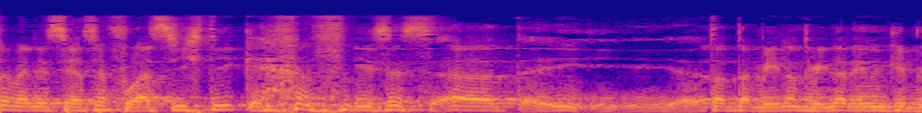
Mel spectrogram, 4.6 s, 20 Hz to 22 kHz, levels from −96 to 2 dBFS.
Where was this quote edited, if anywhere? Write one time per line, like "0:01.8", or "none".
0:01.8
0:03.5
